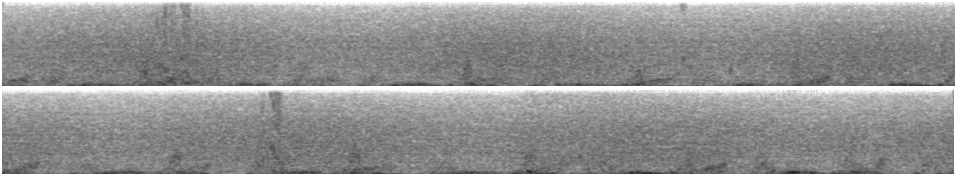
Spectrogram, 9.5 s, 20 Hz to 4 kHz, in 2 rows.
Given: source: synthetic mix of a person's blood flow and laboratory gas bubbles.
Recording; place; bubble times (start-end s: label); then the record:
Doppler ultrasound of blood flow; precordium
0.66-1.25 s: bubbles
3.19-3.25 s: bubbles
3.32-3.48 s: bubbles
3.62-3.71 s: bubbles
3.78-3.84 s: bubbles
6.01-6.25 s: bubbles
7.37-7.96 s: bubbles
From the record:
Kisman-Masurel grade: 221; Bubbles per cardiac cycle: several, 3 to 8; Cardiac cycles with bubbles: 10 to 50%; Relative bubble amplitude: barely perceptible (0.100 to 0.250); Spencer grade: 2 (many but less than half of the cardiac periods contain bubble signals, singularly or in groups); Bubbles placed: anywhere in the cardiac cycle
